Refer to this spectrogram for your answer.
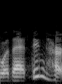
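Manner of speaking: sassy, defiant put-on child voice. Describing how a child might answer after a spanking, imitating a sassy child. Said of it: "they'll probably say it in a sassy way".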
